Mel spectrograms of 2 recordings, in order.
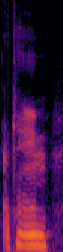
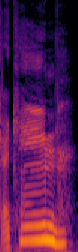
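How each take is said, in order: First: Said in the usual way. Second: Higher, louder insistent repeat of "I came"; louder insistence. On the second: Retold or imitated. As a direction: press "I came" up high and loud. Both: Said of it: "And she's like".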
